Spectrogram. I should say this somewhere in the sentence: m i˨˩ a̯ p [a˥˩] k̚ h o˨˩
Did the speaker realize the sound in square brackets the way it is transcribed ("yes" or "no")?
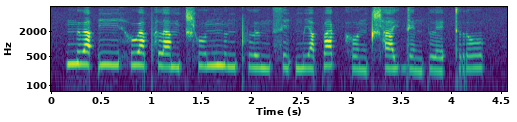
yes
